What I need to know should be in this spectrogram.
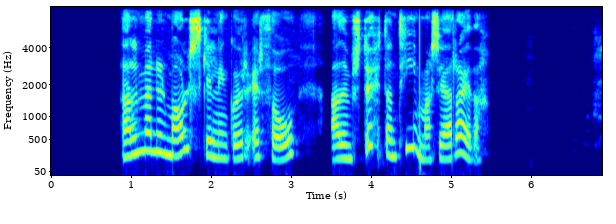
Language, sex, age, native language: Icelandic, female, 30-39, Icelandic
